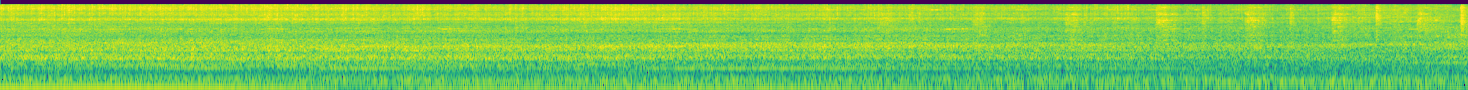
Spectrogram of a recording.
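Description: Alsthom diesel-electric locomotive running as it hauls a freight train away. Its low engine drone weakens after a few seconds and fades, leaving the steady rumble of the wagons rolling past on the track, with a few wheel clicks near the end.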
